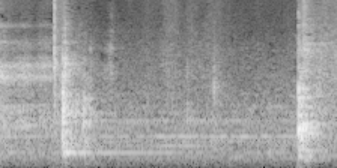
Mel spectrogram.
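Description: Metal engine parts clinking as a component at the front of the block is tapped and worked loose: a sharp metallic strike about half a second in that rings on briefly, and another sharp clink at the end.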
